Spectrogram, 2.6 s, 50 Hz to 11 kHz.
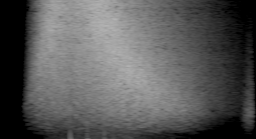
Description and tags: Slow Airy Woosh - RicRob - NM 6
Woosh made with Noise Maker Synth
Edited in Cubase Pro 10
Ricardo Robles
Música & Sound FX
Airy, FX, High, Noise, Sound, Woosh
